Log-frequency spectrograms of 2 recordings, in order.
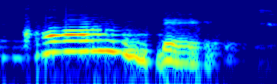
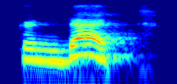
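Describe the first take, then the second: First: The stress is on the first syllable. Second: The stress is on the second syllable. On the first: It is used as a noun. "conduct as a noun" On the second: It is used as a verb. "As a verb, it is conduct"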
